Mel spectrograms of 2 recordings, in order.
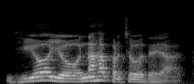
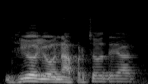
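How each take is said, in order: First: The word ends with a breathy h sound. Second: The word ends without any h sound. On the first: It asks that our intellect be inspired. The speaker calls it right. "नह माने हमारी" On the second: It asks that the intellect not be inspired. The speaker calls it wrong. "विसर्ग न लगा करके, न पे केवल न बोल दिया"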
